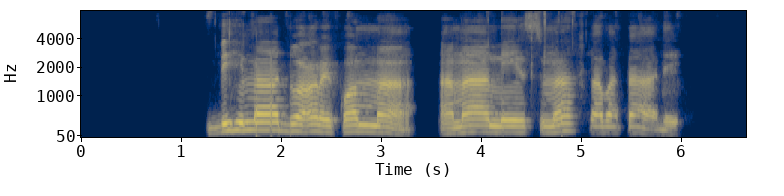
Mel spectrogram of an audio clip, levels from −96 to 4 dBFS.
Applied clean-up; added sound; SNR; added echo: neural mask model Resemble Enhance denoiser.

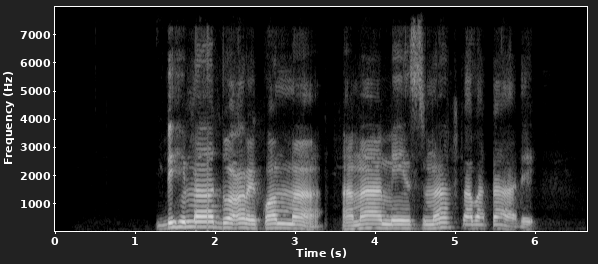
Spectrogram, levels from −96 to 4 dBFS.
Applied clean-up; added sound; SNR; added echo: neural mask model DeepFilterNet 3.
